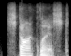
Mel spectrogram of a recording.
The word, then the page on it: stocklist: American English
